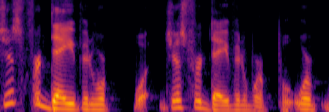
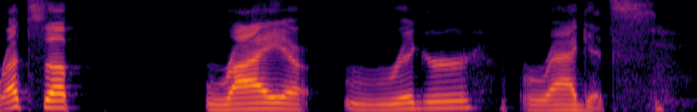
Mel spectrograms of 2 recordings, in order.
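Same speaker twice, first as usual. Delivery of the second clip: very slow, deliberate, drawn out word by word; 4 dB quieter than usual. Reading a Rumble viewer's comment aloud, very slowly. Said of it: "I had to say that very, very, very slowly".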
